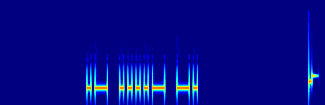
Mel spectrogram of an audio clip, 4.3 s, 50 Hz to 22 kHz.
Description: Morse code, heard as a keyed tone, about 22 wpm, 700 Hz. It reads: A4N
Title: Common Cut Numbers - 3-Digit 22wpm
